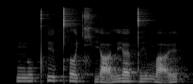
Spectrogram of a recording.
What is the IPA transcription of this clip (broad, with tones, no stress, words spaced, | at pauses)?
n̪u˧˥pʰi˥˧ t̪ʰɤ˥˩t͡ɕʰjä̰˨˩ljɛ˥˩ t̪i˧˥ma̰˨˩˦ɪ̯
